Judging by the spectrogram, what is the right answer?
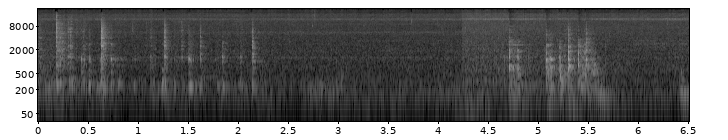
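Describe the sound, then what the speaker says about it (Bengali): Chicken fries in a pan, being browned until slightly charred, with steady close sizzling and a string of scraping stirring strokes that pause briefly and then pick up again. "একটু পোড়া পোড়া করতেছি ওর চিকেনটাও"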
